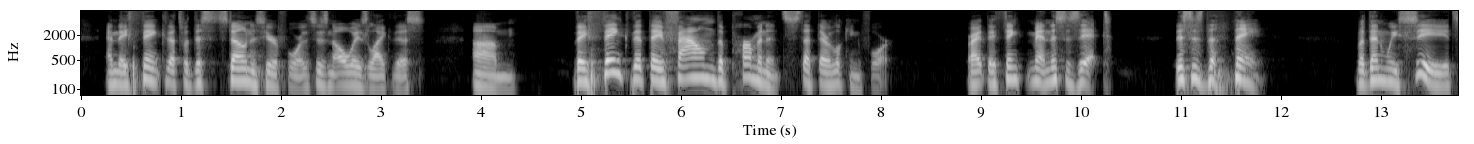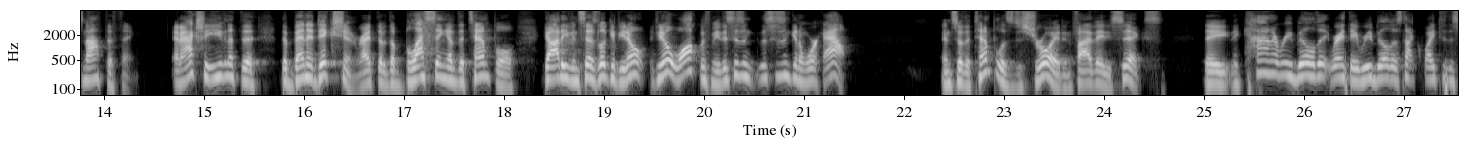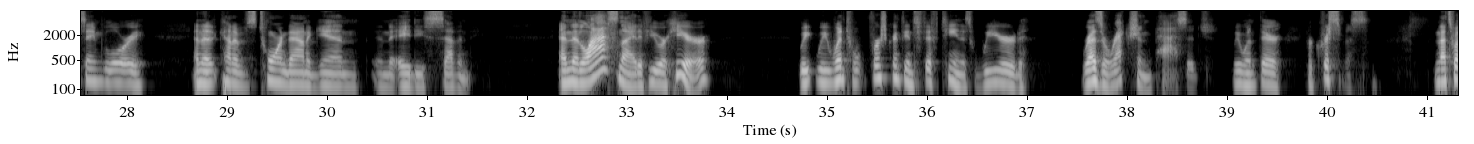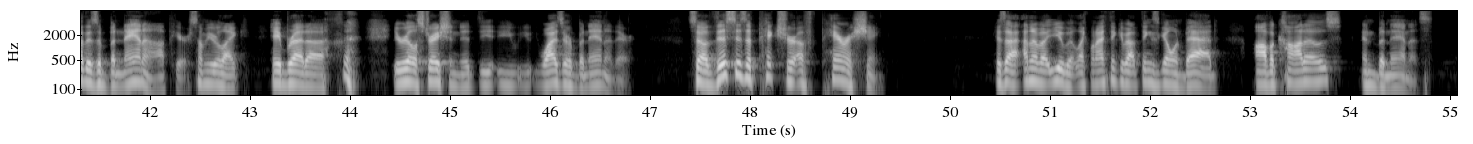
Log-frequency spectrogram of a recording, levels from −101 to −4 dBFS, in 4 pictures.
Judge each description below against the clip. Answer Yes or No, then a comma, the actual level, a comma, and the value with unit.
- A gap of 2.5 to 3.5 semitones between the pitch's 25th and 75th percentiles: No, average, 5.1 semitones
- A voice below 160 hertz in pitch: Yes, medium, 140 Hz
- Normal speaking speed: No, fast, 210 wpm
